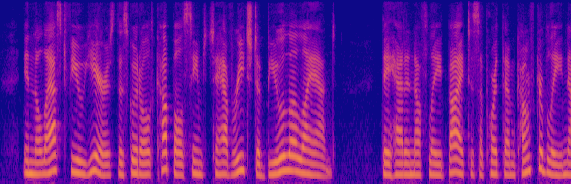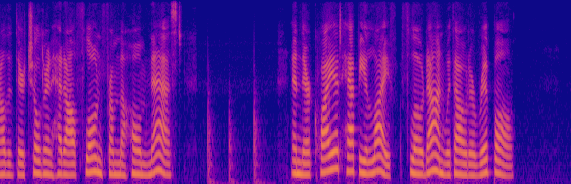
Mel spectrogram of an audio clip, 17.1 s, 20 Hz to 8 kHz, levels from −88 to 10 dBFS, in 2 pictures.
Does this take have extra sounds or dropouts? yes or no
yes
